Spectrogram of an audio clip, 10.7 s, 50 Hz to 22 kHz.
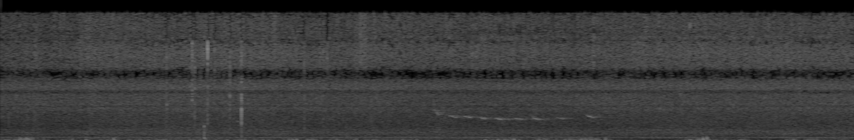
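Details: Strong honey bee colony in Australia during a dearth, inspected on 5 February 2022 while brood frames with eggs and larvae are examined; a continuous low buzzing drone, occasional frame clicks, and a faint distant whistle midway.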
